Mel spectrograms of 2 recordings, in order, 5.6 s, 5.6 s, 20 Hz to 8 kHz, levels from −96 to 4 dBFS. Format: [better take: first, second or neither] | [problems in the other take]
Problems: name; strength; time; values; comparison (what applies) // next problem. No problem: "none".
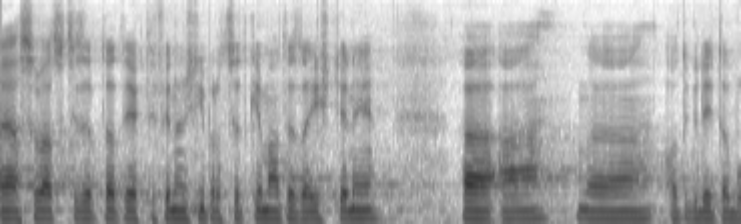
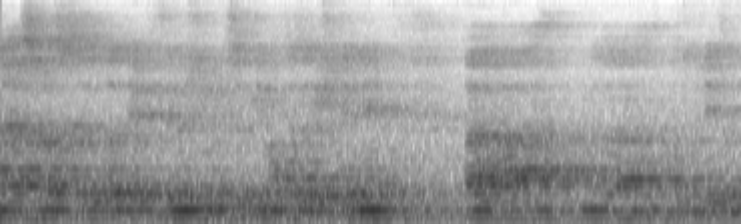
first | background sound (Train); 15 dB below the speech // room echo; dies away in 2 s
